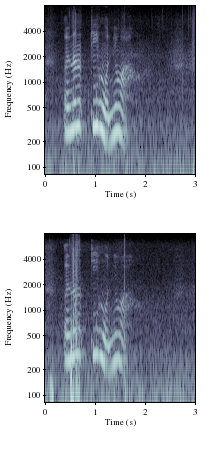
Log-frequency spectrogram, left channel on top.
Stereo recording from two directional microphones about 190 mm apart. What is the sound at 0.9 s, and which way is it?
Speech, 15° left (ahead or behind).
